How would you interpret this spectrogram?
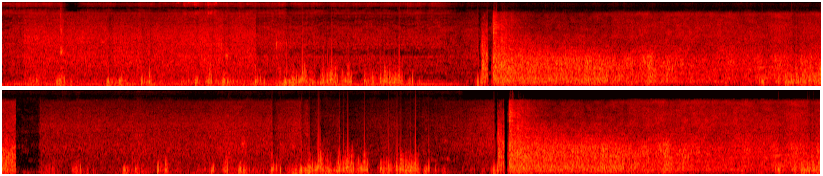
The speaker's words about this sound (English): here is actual audio of the explosion going off.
